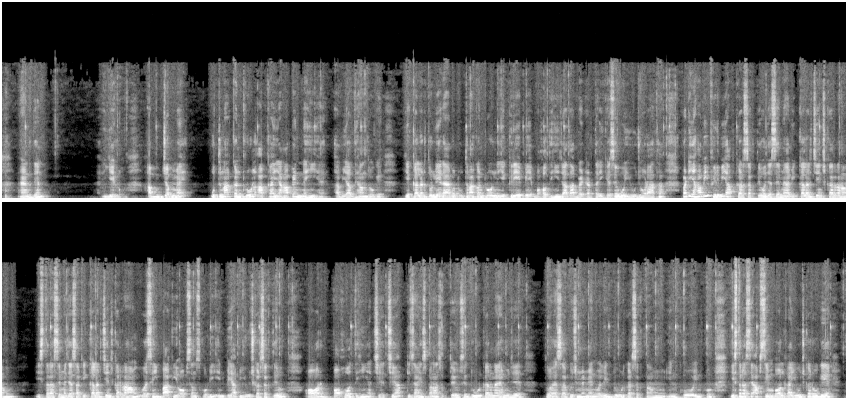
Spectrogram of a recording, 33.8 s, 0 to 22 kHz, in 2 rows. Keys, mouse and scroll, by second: 2.3 ctrl+z, 3.1 click, 3.9 alt+scroll up 1, 4.3 alt+scroll down 1, 5.1 click, 7.6-8.0 scroll up 1, 9.3 click, 12.0 alt+scroll down 1, 13.2-30.0 drag, 32.0 click, 32.6 alt+scroll down 1, 33.4 alt+scroll up 1, 33.4 space, 33.5 click.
